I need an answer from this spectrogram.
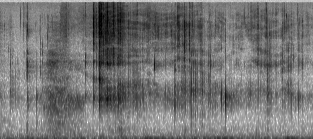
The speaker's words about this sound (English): I'm eating some kettle corn or a popcorn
